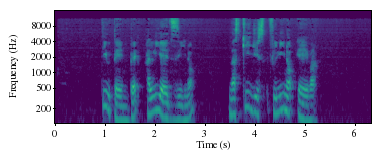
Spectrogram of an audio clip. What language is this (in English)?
Esperanto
